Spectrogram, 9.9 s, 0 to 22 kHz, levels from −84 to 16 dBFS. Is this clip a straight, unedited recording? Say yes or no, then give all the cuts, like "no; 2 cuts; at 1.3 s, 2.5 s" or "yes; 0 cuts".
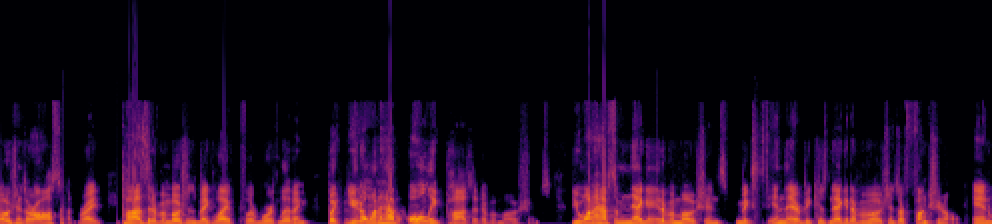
no; 1 cut; at 1.1 s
